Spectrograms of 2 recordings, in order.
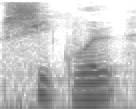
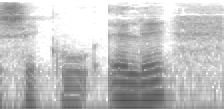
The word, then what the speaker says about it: SQL: sql por lo tanto que en inglés se suele pronunciar a veces como squel y en castellano simplemente sql es el lenguaje que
